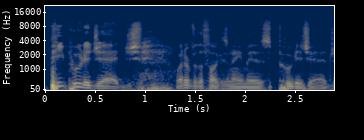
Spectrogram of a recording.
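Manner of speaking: normal talking voice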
